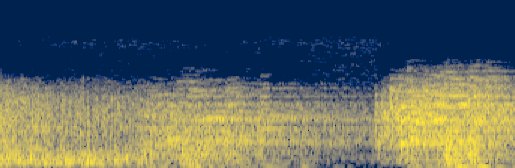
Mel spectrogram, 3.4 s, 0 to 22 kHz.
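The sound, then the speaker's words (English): Jacob Marley's ghost drags heavy chains behind a door in Richard Williams' 25-minute Scrooge special. The chains drag and rattle through a dense, rumbling wash of noise that rolls on without pause, swelling louder and harsher for the final second. No one speaks. “But for now, Scrooge's service bells start ringing, followed by the sound of old Jacob Marley's ghost dragging his chains.”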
